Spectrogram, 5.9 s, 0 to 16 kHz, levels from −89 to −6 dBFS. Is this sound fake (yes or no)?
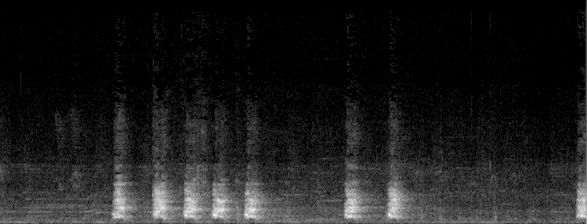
no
